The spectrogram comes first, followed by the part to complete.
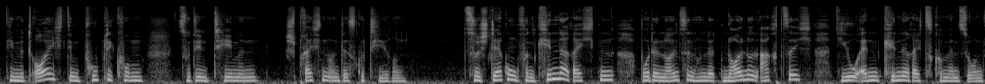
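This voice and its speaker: A woman in her forties introducing a film series to camera in an empty cinema, speaking in a measured, clear presenting manner. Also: fairly low pitch, mellow.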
